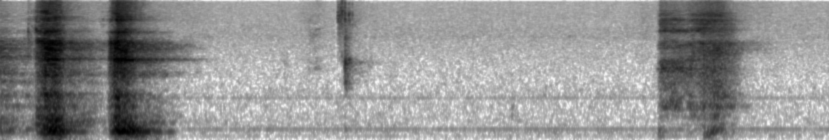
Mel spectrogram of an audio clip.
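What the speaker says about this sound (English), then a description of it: "Oh my God, I got to sneeze." Two sharp sneezes burst out close together, followed by a short sniff and, after a pause, a softer breathy exhale.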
